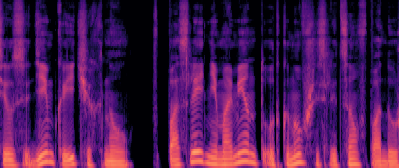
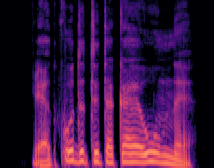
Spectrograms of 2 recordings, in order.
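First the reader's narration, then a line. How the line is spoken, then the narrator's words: Muttering. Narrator (Russian): пробурчал Димка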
